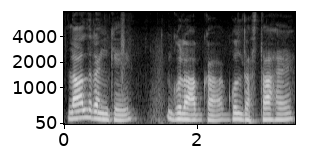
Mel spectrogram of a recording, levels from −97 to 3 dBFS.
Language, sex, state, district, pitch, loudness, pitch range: Hindi, male, Bihar, Patna, 150 Hz, -17 LUFS, 140-165 Hz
